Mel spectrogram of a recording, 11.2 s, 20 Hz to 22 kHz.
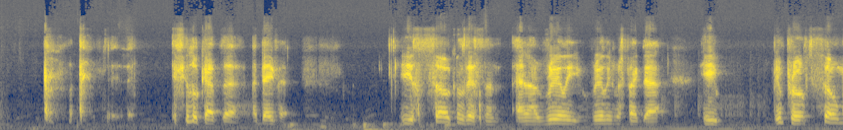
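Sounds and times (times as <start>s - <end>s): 
person coughing: 0.6s - 1.9s
speech: 2.8s - 4.0s, 5.4s - 9.7s, 10.3s - 11.2s.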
